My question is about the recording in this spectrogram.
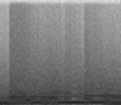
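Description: A woman singing into a microphone over backing music played through a PA system, holding one long note.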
